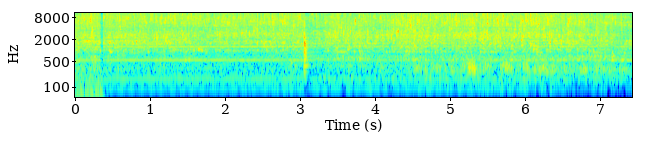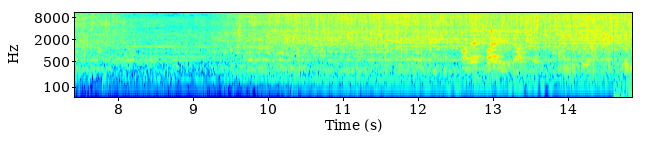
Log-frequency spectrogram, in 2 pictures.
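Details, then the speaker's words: Reef tank internal overflow standpipe with muffling cap fitted, strong water pump running: steady soft rushing trickle without gurgling surges; drain noise clearly reduced. "sounds like there was a definite decrease in the drain noise."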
